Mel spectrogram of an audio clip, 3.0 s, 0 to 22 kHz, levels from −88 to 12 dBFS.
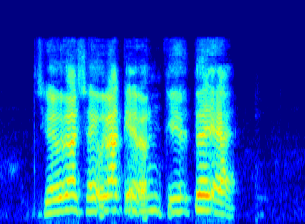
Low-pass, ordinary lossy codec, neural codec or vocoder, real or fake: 10.8 kHz; AAC, 64 kbps; codec, 24 kHz, 1.5 kbps, HILCodec; fake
